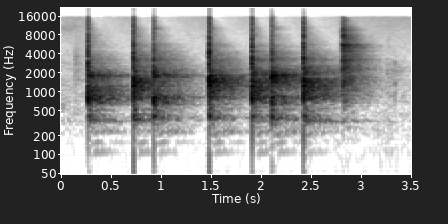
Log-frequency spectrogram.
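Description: A rhythmic knock code rapped by hand on a surface to open a microphone-triggered electronic lock: eight sharp, close knocks in an uneven pattern over a few seconds, alone with no talk.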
